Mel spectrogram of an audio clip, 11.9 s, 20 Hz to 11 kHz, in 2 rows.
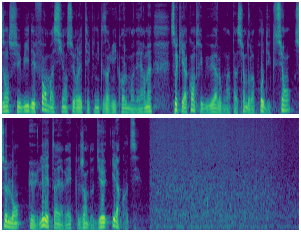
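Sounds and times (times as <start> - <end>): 
speech: 0.0 - 9.1
river rushing at a small irrigation micro-dam site: 8.9 - 11.8.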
